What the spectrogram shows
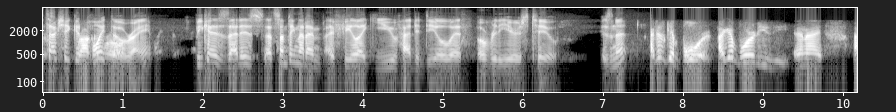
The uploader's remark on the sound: we spoke on the phone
